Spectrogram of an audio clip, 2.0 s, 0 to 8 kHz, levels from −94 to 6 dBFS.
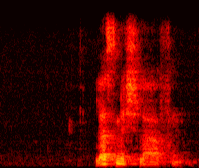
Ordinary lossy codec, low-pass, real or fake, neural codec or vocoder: none; 7.2 kHz; fake; vocoder, 44.1 kHz, 128 mel bands, Pupu-Vocoder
